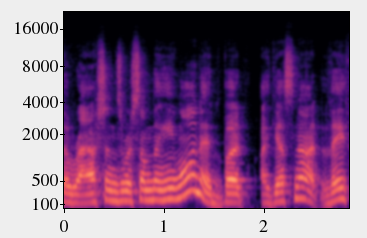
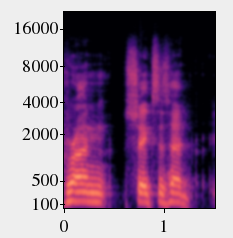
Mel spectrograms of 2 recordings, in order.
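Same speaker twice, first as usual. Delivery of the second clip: ordinary talk, nothing marked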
